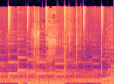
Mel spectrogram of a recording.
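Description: Background music: a plucked-string, guitar-like track with a steady beat and bass line.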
